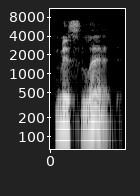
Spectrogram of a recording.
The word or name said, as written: misled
